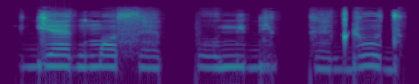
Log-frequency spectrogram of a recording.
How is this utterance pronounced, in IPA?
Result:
ɡʲ æ d m ɔ s æ̤ pː o̤ mʲ ʊ bʲ œ kː æ̤ d ɖ ʊ d

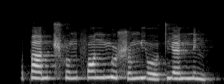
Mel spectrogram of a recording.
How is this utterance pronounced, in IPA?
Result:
p a˥ n ʈ͡ʂʰ ʊ˥ ŋ f ɑ˥ ŋ m u˥˩ ʂ ʊ˥ ŋ j o˧˥ ʊ̯ t̪ j ɛ˥ n n̪ i˨ ŋ

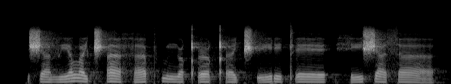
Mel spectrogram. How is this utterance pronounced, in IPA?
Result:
ʃ a v e lˠ e t͡ʃʼ a h a pʰ u n u qʼ y qʼ e t͡ʃʼ e ɾ e tʼ ɛ | h e ʃ a s a

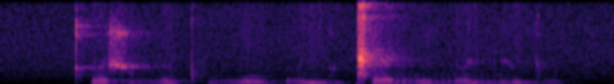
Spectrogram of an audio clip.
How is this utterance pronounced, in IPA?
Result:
kʰ ɘ˥ ʃ u˩ l ɘ˧ pʰ u˩ w u˥˩ ʔ ɘ˩˥ nʲ u˧ ǁ ɛ˥ r ʏ˧ r ɘ˥ rʲ ɘ˥˩ j ɘ˩

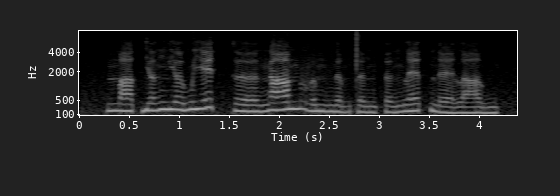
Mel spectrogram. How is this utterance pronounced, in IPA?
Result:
m a˨˩ t̚ j ə˧˥ ŋ j ə˧˥ w j e˦˥ t̚ k əː˨˩ ŋ a˧˥ m v ə˧ m n ə˨˩ m t̪ ə˨˩˦ ŋ ʔ ə˨˩˦ ŋ l ɛ˦˥ t̚ n ɛ˨˩ l a˨˩ w

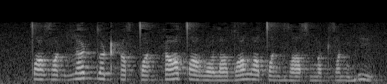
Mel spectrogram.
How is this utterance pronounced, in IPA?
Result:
tˤ ɑ zˤ ʌ ɡ ɮ ʌ ɖ d ɔ ɖ k ʌ sˤ tˤ i ɡ k ɑ tˤ ɑ ðˤ o l o dˤ ʌ ðˤ ɨ tˤ o ŋ zˤ a sˤ ŋ o ɖ zˤ ʌ ŋ b i

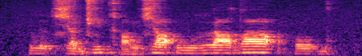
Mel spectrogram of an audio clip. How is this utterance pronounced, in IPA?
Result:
l ɯ˨ ʔ ɕ ɑ˨ d͡ʑ yː˧ ɡ ʔ ɑ˨ ŋ ɕ ɑː˦ ʔ uː˧ lː ɑː˧ dˤ ɑː˦ ʔ | o˨ ɡ

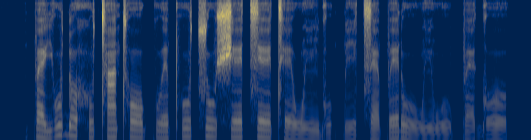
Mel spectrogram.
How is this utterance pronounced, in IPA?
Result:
p ɛ˨ j u˦ ɗ ʊ˦ h u˦ tʰ ã˦ tʰ oː˦ kʷ e˦ pʰ u˦ t͡s u˦ ʃ e˦ t͡s e˦ tʰ e˨ w ĩ˨ ɡ u˨ k͡p i˨ t͡s ɛ˨ p e˦ ɾ uː˨ w ĩ˨ w u˨ p ɛ˨ ɡ ʊ˦˨

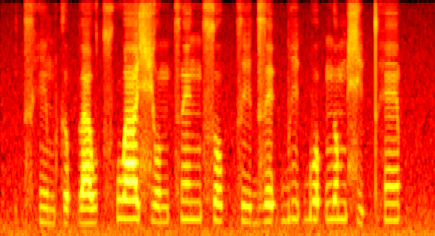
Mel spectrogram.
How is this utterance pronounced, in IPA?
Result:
t͡sʰ ĩ˨˩ m k ə˨ p̚ l a˧ w t͡sʰ w a˦ ɕ o˧ n t͡s ẽ˦ ŋ s o˦ k̚ s i˧ d͡z e˦ ʔ b i˦ ʔ b o˦ ʔ ŋ ə˦ m ɕ i˨ ʔ t̪ʰ ẽ˦ p̚

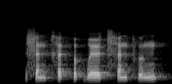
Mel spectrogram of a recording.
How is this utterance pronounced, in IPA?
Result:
s ɐ˨˩ n kʰ ɐ˨˥ k̚ p ɐ˨ p̚ w œː˨ t͡sʰ ɐ˨˧ n pʰ ʊ˨˥ ŋ

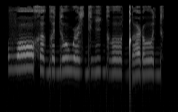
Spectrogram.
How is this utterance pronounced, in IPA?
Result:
v ɔː x ɐ ɡ ə d ʊ w ə˞ z dʱ i ɡʱ ɤː ɡ͡ǃ ɐː ɽ ʊ d

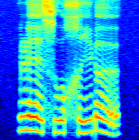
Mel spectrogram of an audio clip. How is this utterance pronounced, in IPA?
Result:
ɭ ɛ s u χ i ɽ œ

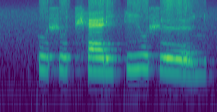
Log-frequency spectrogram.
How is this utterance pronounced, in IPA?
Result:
k u ʃ u t͡ʃʰ æ ɾ i k i u̯ ʃ øː ʎ

